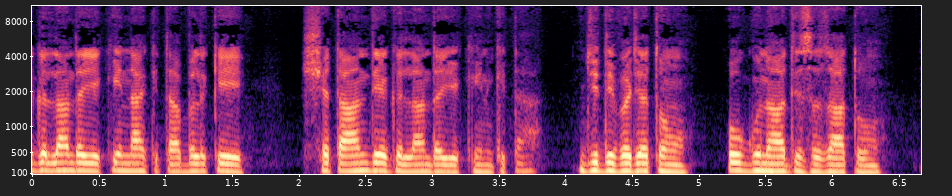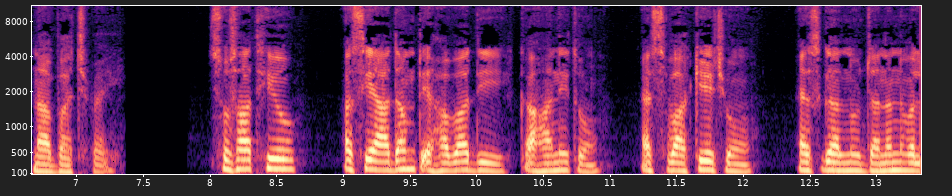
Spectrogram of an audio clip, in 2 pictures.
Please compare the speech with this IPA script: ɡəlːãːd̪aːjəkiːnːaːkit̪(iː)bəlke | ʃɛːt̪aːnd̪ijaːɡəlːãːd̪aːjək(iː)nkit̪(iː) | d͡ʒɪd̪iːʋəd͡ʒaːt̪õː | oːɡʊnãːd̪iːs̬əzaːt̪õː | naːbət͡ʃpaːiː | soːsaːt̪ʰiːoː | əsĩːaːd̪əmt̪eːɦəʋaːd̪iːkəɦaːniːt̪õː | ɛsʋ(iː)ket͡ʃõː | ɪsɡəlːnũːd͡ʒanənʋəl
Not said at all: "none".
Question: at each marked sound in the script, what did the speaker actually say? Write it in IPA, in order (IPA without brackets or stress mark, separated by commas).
aː, iː, aː, aː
